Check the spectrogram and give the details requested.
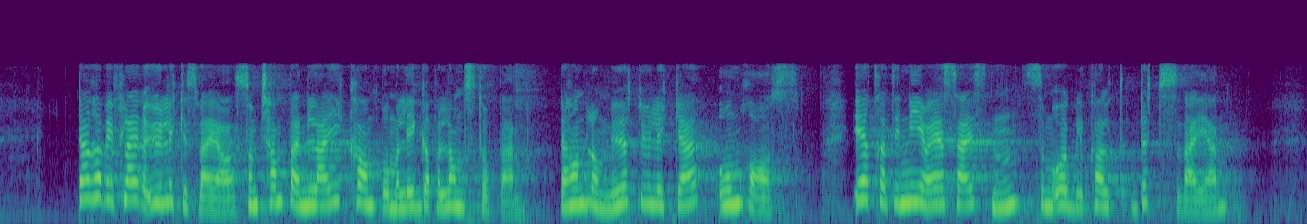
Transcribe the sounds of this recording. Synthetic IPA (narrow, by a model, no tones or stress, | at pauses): d̪̥æːʁhɑːɾʋiːflæɪʁəʉːlʏkəsʋæɪəʁsɔmçæmpəɛɪnlæɪkʰɑmpɔmoːlɪɡːəpʰoːlɑnst̪ʰɔpːən | d̪̥ɛhɑnd̪ləʁɔmːøːt̪əʉːlʏkːəʔoːʊmʁɑːs | ʔeːt̪ʰʁɛt̪ɪniːoːeːsæɪst̪n̩sɔmoːɡ̚bliːkʰɑlt̪d̪œt̪sʋæɪən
